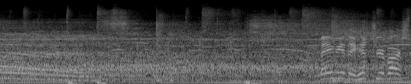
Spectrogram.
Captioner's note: spectators cheering; upbeat music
